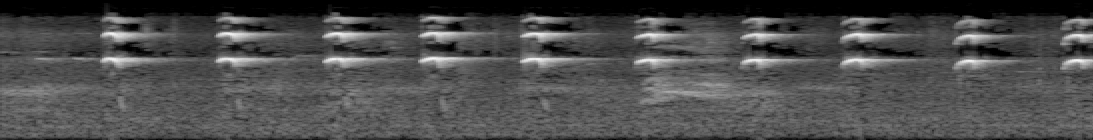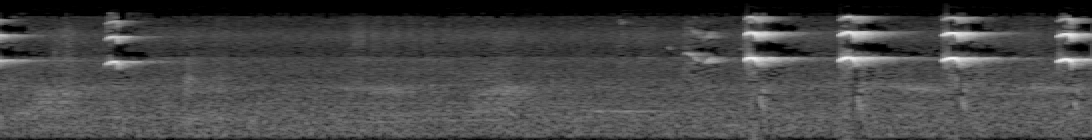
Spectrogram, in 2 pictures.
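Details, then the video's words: Indian palm squirrel repeating piercing, high, short chirps in a brisk, even series. The calling stops for about three seconds, then picks up again at the same quick pace. Soft lower chatter sits faintly beneath. "Loud Squirrel Chirping Sounds | Indian Squirrel Sound"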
